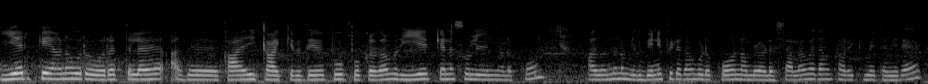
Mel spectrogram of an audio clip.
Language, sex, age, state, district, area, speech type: Tamil, female, 18-30, Tamil Nadu, Thanjavur, rural, spontaneous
